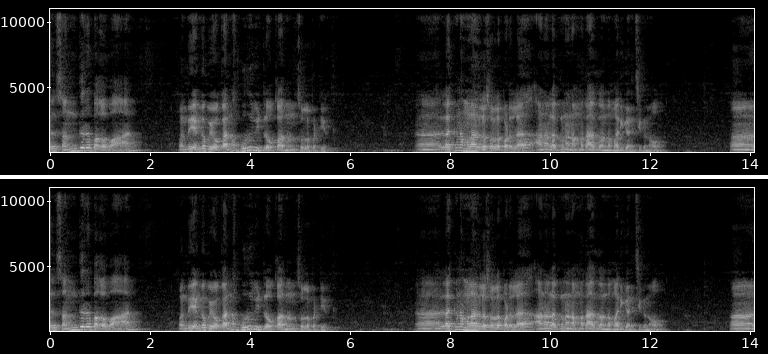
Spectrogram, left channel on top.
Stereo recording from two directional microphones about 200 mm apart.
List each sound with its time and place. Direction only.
0.1 s a man's voice: 15° right (ahead or behind)
2.6 s a man's voice: 10° right (ahead or behind)
7.3 s a man's voice: 10° right (ahead or behind)
13.6 s a man's voice: 10° right (ahead or behind)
